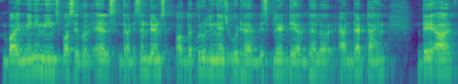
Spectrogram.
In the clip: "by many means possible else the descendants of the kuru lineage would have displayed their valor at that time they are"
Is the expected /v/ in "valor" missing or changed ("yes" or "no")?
yes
